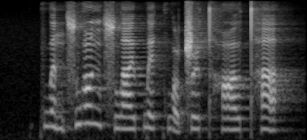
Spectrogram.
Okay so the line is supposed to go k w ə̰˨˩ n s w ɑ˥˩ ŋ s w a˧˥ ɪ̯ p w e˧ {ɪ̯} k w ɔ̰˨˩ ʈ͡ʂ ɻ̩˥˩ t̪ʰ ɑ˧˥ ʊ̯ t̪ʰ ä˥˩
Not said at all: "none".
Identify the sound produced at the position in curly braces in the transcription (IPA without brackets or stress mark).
ɪ̯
